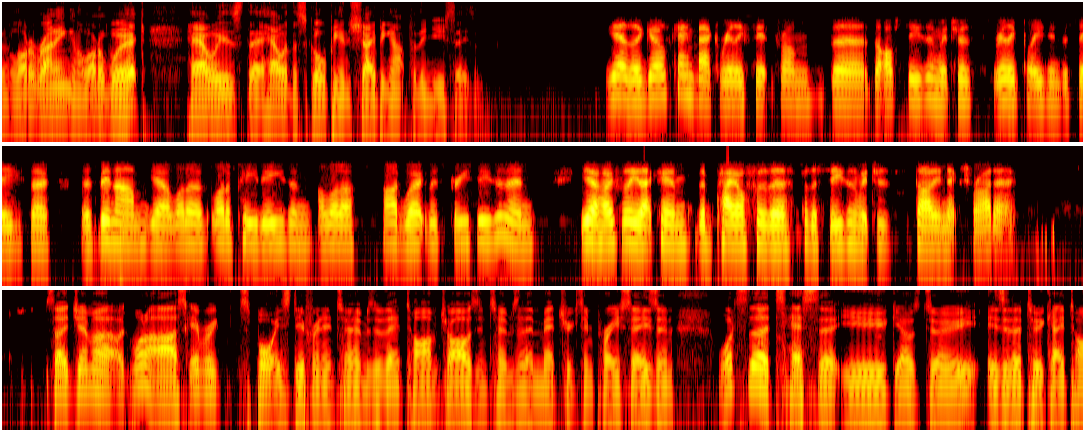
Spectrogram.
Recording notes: Live from Tool Kit Depot's opening in Seaford.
